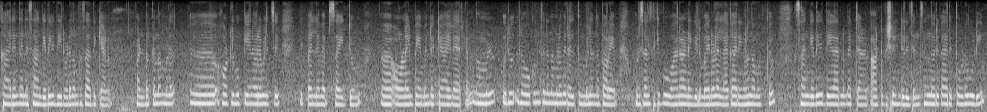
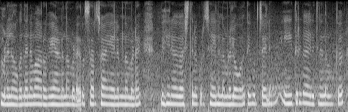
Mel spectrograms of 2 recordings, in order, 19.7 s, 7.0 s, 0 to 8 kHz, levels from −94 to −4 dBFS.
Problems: background sounds at intervals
